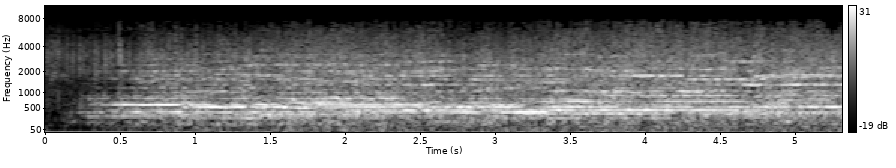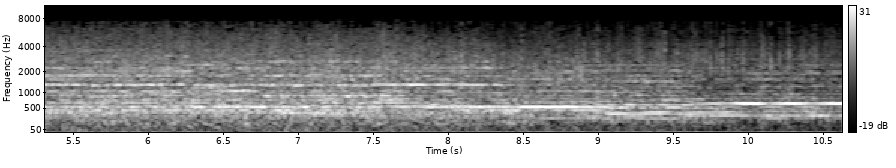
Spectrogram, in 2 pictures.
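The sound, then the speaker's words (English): A railroad train runs steadily and loudly, its whistle holding sustained tones over the rumble of the cars for the whole stretch, with no voices. “But, Molly, we, to get there, we'll have to take a railroad train.”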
